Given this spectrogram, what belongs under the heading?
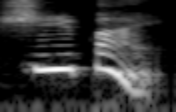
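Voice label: "shi1bai4", Mandarin Chinese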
